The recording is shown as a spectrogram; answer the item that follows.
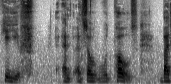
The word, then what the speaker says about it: Kyiv: So instead of cave, I should say Kyiv. Kyiv. Just make sure there's no f at the end, but just a short u.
